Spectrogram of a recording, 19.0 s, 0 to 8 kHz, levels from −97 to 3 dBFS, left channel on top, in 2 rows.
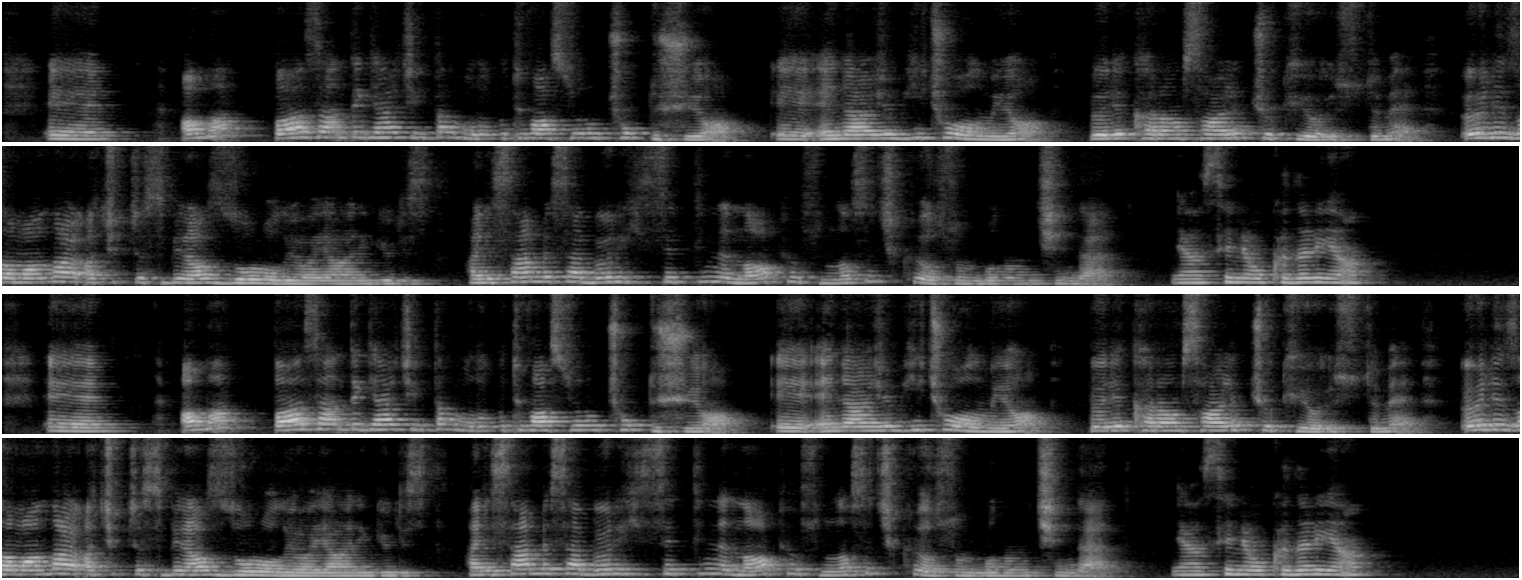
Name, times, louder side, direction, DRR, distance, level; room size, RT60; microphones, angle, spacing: voice 1, 0.3-0.7 1.1-1.4 1.7-4.5 4.8-6.5 6.8-8.8 9.1-12.1 12.4-16.4, right 1 dB, 70° right, 4 dB, 1.6 m, -33 dB
voice 2, 16.8-18.0, equal, ahead, 7 dB, 0.4 m, -33 dB
7.5 x 2.6 x 5.0 m, 0.39 s
head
